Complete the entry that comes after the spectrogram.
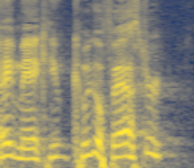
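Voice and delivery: put-on very high, loud, eager young-sounding voice. Retelling what a young kid asks: imitating an impatient young kid. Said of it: "I got some young kid".

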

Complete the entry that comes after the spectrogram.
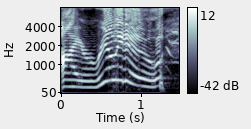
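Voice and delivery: mock eagerness, said slowly.

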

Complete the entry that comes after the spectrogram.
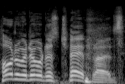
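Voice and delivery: put-on, high-pitched West of Ireland accent. Imitating a film director planning a cheap shoot: Ron Howard in West of Ireland accent. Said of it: "that sort of West of Ireland thing I did there".

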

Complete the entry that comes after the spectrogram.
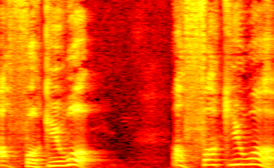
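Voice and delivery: slow, drawn-out yelling. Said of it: "he's like".

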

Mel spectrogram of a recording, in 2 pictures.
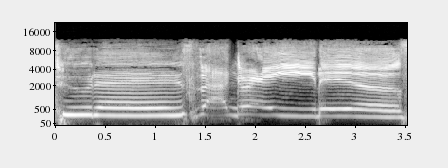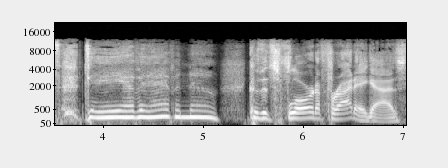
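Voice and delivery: very high, swooping, drawn-out, "greatest" stretched. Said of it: "my [name] impression".

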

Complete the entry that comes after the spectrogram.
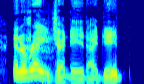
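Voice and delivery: put-on English accent. Reading out a confession about an argument: put-on english accent. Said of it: "'cause it sounded more English".

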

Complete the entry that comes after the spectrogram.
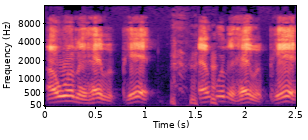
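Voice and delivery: thin, high, loud cartoon voice. Recalling a cartoon episode scene, doing a weak Meatwad impression. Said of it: "I tried to do him in that episode".

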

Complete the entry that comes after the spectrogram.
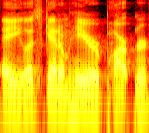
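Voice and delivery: clumsy, weak, put-on Texas accent. Asked to do a Texas Longhorn accent, giving a bad Texas accent. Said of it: "Let's hear this Texas Longhorn accent".

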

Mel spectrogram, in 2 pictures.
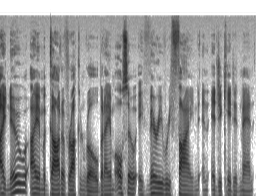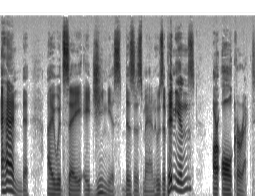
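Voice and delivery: rock-star voice, as pretentious as possible. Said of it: "the most pretentious person you've ever heard".

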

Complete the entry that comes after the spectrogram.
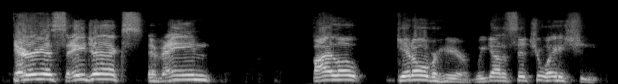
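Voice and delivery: loud, high-pitched yelling. Playing a character taking cover behind a wall: yelling for help. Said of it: "start yelling".

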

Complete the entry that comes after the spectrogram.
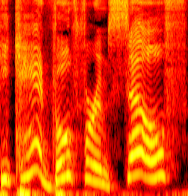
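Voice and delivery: very high-pitched, shrill yell. Recounting each version one by one, acting out the son's line, imitating someone yelling. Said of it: "the son yelling".

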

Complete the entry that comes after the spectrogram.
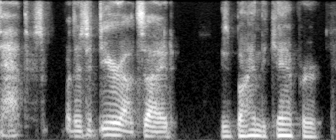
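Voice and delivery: soft, hushed, urgent tone.

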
